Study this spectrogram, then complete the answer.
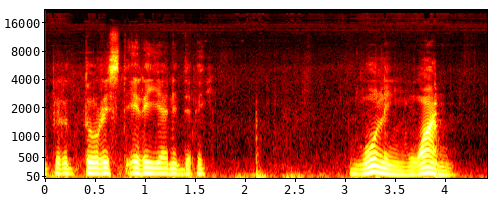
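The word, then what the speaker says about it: Wulingyuan: Mao ko pronunciation Wuling Yu. Ang spelling mo Wuling Yuan. It should be Wuling Yuan.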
